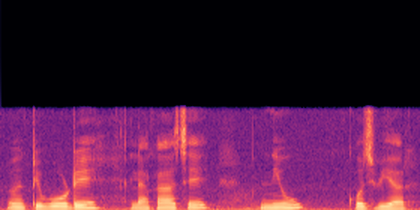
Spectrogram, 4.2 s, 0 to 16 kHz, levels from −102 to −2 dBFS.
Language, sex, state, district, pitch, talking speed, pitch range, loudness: Bengali, female, West Bengal, Cooch Behar, 185 Hz, 115 wpm, 175-195 Hz, -14 LUFS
